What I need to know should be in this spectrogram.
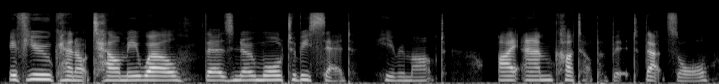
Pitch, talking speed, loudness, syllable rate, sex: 190 Hz, 185 wpm, -18 LUFS, 4.2 syllables/s, female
